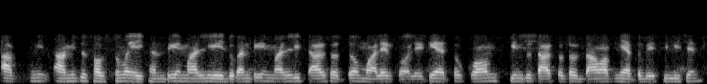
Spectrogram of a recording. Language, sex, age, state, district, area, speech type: Bengali, male, 30-45, West Bengal, Purba Bardhaman, urban, conversation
